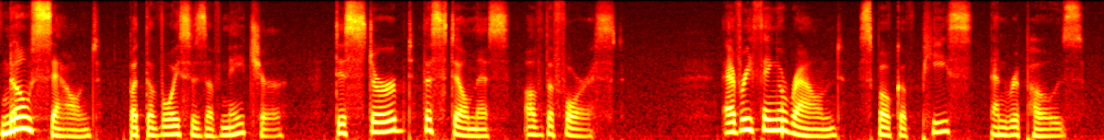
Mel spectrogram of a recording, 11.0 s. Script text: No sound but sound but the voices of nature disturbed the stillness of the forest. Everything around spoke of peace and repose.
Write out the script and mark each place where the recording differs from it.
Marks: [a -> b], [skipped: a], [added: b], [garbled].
No sound but [skipped: sound but] the voices of nature disturbed the stillness of the forest. Everything around spoke of peace and repose.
